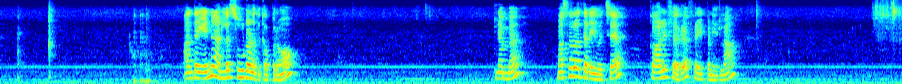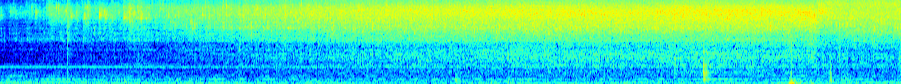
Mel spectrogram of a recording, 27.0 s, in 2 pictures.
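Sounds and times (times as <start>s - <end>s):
cauliflower sizzling in hot oil: 13.1s - 27.0s.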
